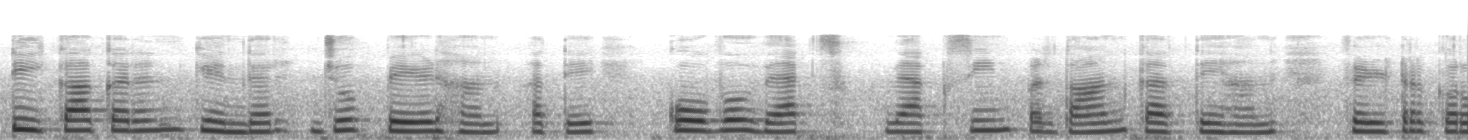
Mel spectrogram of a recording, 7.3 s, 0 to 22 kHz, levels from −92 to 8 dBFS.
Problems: background sounds at intervals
